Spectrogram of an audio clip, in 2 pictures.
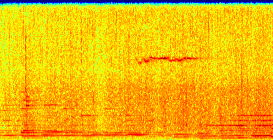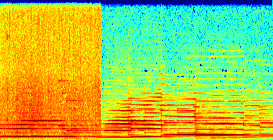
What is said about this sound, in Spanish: No te preocupes, seguramente pronto dejará de llover.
